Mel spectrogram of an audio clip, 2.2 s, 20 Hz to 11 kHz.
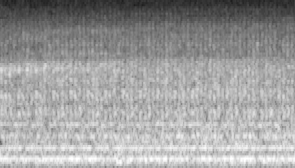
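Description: Diesel engine of a Case 321D compact wheel loader idling steadily, a constant even hum.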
